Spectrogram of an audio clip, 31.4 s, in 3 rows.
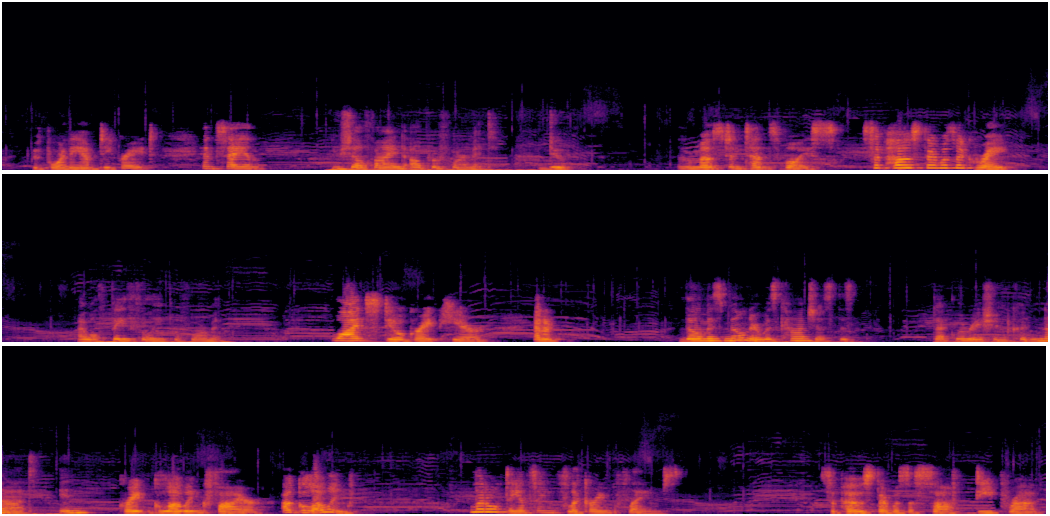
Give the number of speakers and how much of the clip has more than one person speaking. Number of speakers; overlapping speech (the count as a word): two, no overlap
